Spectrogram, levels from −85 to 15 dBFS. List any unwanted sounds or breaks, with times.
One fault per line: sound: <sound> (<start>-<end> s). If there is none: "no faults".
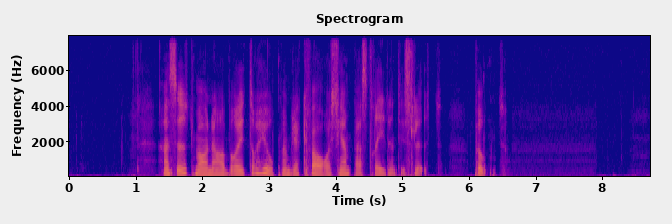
no faults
